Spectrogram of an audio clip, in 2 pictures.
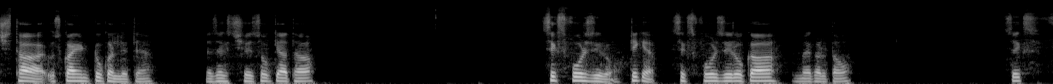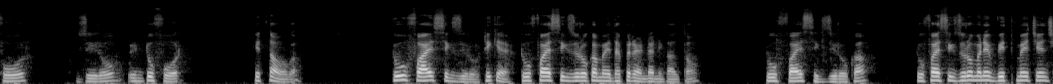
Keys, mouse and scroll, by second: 1.5 click, 2.8 click, 4.3 click, 7.5 click, 9.5 click, 10.0 click, 10.9 click, 11.5 click, 12.0 click, 12.8 click, 15.5 click, 16.6 click, 17.6 KP_2.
